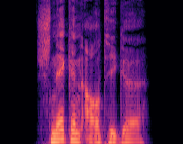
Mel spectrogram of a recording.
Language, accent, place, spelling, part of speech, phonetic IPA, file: German, Germany, Berlin, schneckenartige, adjective, [ˈʃnɛkn̩ˌʔaːɐ̯tɪɡə], De-schneckenartige.ogg
- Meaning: inflection of schneckenartig: 1. strong/mixed nominative/accusative feminine singular 2. strong nominative/accusative plural 3. weak nominative all-gender singular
